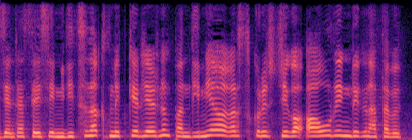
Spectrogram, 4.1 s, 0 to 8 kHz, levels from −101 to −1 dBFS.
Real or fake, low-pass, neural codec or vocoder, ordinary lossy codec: fake; none; codec, 16 kHz, 0.8 kbps, ZipCodec; none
